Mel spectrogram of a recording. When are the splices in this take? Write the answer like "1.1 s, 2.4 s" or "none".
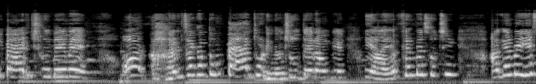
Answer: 3.6 s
